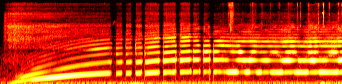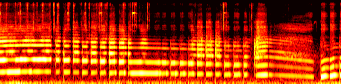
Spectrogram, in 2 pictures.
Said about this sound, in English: Yeah, I also brought my siren with me. Just because I can.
